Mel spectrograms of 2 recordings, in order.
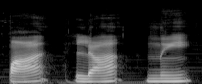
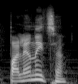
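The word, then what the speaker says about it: паляниця: The correct pronunciation is Palianytsia. Palianytsia. Stress is on the second to last syllable. Palianytsia. The lia is soft. The tsa at the end is also soft.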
